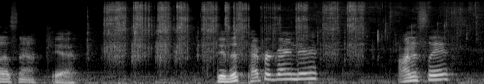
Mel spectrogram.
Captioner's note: grinder cranking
